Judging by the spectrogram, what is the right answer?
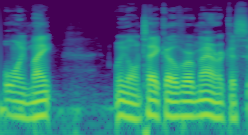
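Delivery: very low, deep, clumsy fake Australian accent. Joking about what is happening in australia, voicing imagined warlords: bad australian accent. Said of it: "I'm so bad at an Australian accent".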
